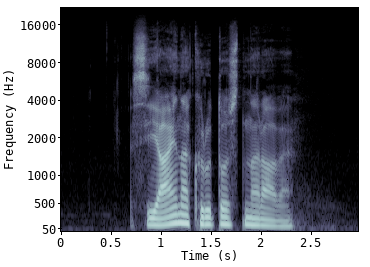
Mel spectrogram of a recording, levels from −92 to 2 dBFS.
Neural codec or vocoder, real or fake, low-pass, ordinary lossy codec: none; real; 19.8 kHz; none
